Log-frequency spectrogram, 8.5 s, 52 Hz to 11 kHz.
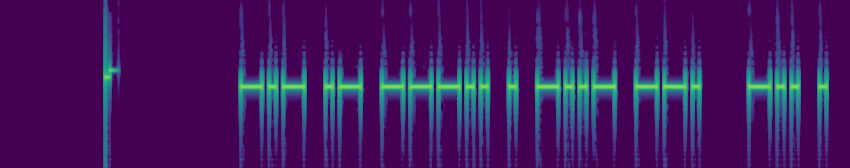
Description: Morse code, heard as a keyed tone, about 17 wpm, 700 Hz. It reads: KA8EXG DE
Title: USA Callsign DE Callsign 17wpm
